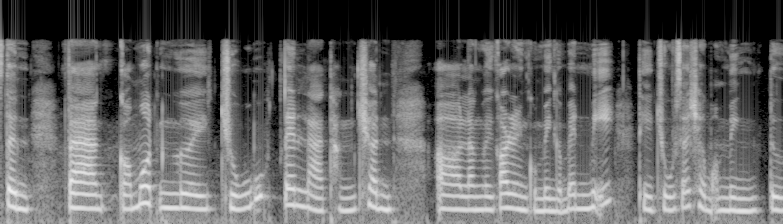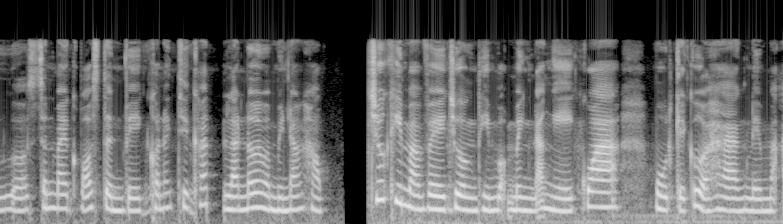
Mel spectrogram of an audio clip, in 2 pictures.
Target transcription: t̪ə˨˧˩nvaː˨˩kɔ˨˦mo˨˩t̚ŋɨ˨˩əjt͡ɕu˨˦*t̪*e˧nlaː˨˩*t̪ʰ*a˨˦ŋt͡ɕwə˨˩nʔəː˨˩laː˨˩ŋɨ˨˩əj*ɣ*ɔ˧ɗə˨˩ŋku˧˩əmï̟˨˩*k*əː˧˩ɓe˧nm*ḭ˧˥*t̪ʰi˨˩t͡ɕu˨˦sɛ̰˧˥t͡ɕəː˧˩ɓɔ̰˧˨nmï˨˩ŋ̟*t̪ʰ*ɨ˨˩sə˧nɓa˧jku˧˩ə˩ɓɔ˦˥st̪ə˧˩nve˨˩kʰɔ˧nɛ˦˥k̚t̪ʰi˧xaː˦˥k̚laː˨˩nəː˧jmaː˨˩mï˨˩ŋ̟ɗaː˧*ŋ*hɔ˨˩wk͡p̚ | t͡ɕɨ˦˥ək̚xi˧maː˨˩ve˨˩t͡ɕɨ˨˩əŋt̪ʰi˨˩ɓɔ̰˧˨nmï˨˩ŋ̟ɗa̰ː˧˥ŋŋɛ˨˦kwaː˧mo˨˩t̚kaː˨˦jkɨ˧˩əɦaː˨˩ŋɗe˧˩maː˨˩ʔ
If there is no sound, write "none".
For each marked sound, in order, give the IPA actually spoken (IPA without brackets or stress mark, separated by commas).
t̪, t̪ʰ, ɣ, ʔ, ḭ˧˥, t̪, ŋ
